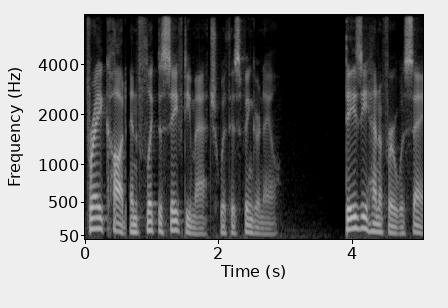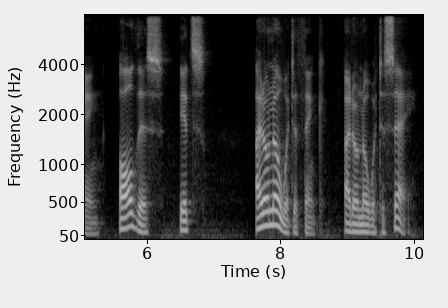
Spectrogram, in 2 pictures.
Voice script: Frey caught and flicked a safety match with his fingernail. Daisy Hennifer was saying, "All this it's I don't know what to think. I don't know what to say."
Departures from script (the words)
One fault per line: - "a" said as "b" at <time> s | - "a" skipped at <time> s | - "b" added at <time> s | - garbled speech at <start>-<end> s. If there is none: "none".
none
